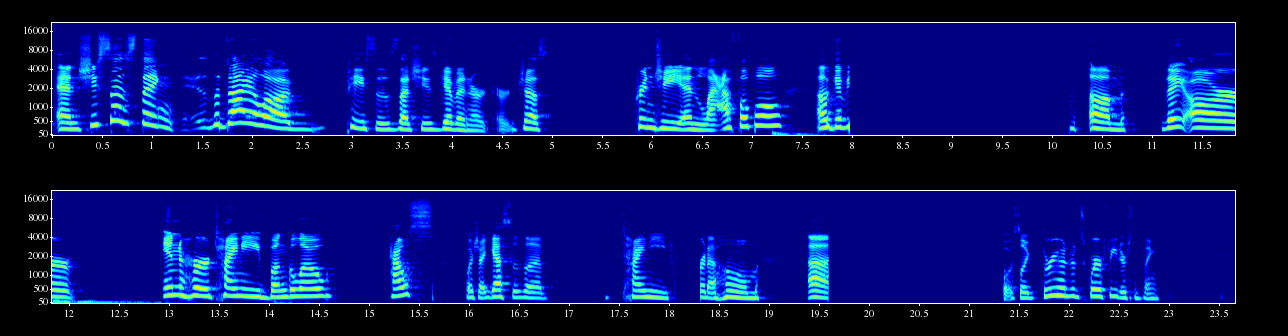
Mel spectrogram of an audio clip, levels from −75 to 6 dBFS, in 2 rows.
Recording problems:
audio cutting out; at 8 s for 1.5 s, at 18 s and at 20 s for 2 s

